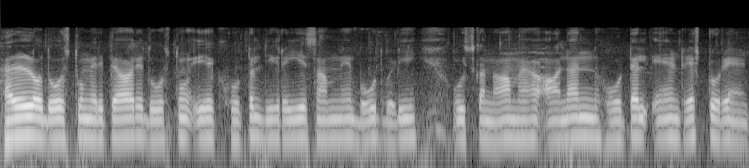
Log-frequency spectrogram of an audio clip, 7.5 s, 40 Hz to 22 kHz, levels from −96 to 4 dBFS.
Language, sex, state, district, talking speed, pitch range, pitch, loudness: Hindi, male, Rajasthan, Bikaner, 175 wpm, 125-130 Hz, 125 Hz, -19 LUFS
